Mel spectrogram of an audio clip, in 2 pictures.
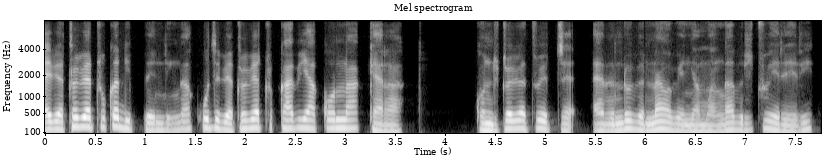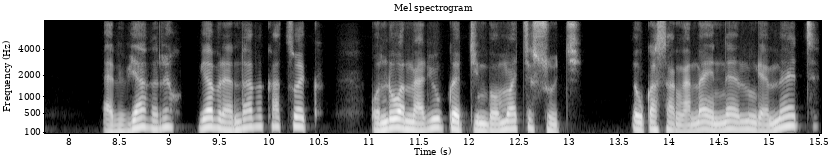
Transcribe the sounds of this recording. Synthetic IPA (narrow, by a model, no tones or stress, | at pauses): eβjatweβjatukadipendiŋɡakut͡seβjatwaβjatukaβjakonakeɾa | kunditweβjatweteːβinduβinaoβeɲamwaŋɡaβiɾitweɾeɾi | eβiβjaβiɾeoβjaβiɾendaβikat͡swekḁ | konduwanaɾjuketimbomat͡ʃisot͡ʃi̥ | ukasaːŋɡanainemŋɡemeti̥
